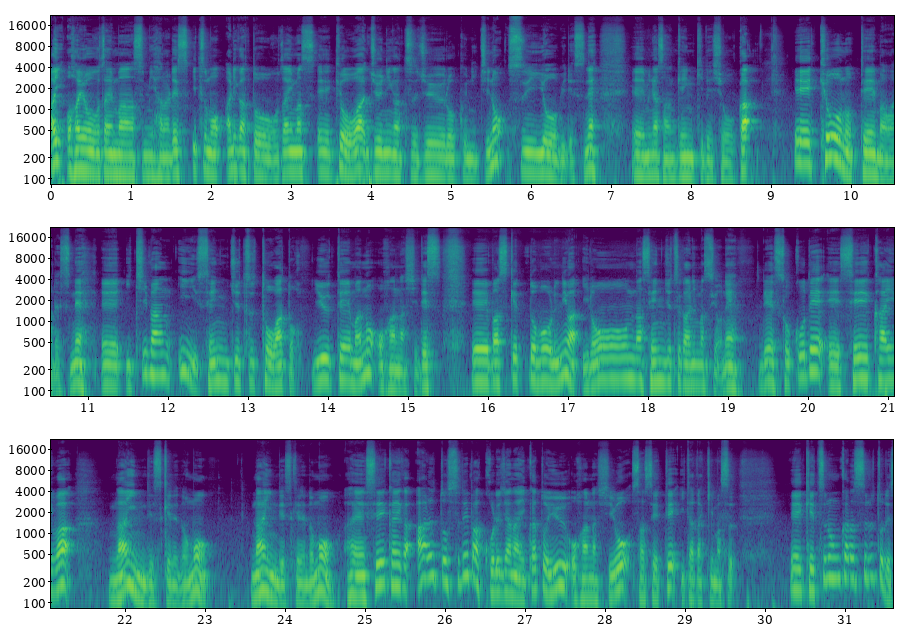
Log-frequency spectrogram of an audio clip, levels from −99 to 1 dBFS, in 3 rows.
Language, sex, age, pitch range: Japanese, male, 30-49, 105-140 Hz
